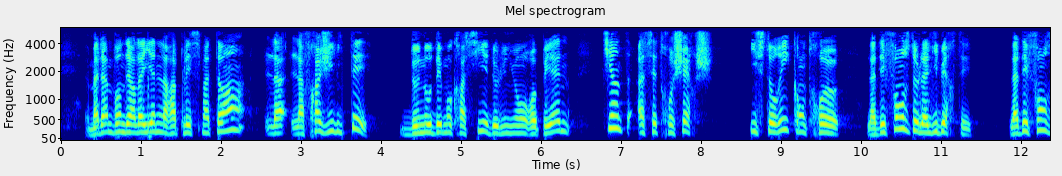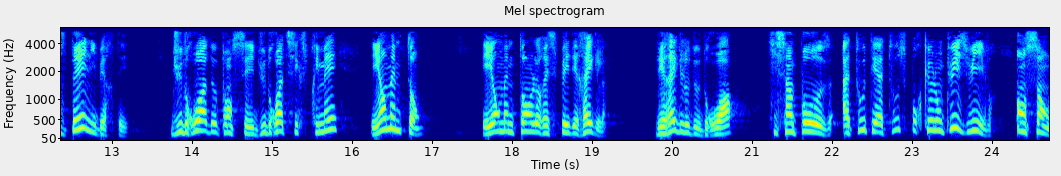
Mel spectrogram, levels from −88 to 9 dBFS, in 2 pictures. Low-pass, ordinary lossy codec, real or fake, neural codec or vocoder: 5.4 kHz; none; real; none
